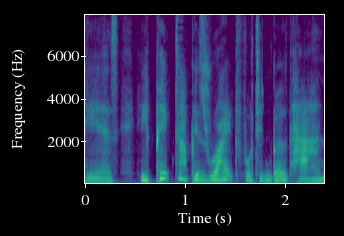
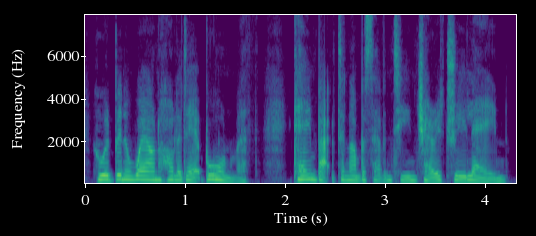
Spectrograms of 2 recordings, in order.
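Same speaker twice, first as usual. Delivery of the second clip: ordinary delivery, nothing marked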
